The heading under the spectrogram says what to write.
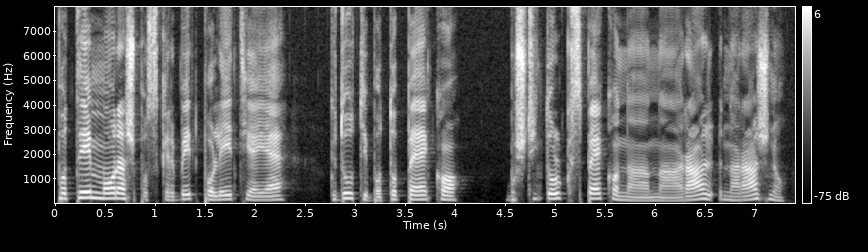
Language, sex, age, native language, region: Slovenian, female, 30-49, Slovenian, Drava region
